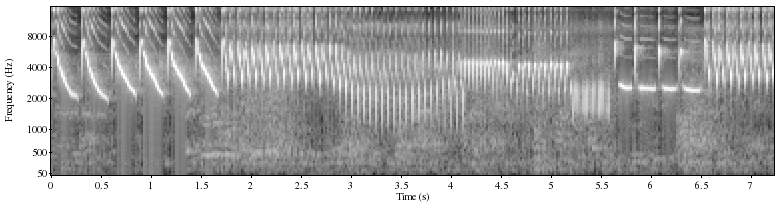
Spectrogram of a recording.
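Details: Rolling canary song played as a lure for other canaries: downward-swept whistles, then fast buzzy rattling trills at several pitches, a brief harsh burst, and short high rising notes.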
